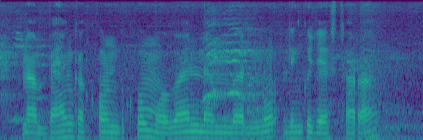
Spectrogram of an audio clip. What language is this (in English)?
Telugu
